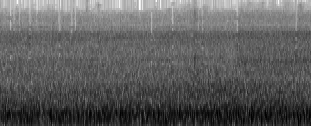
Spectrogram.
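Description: Train running: a steady rumble with a steady low hum.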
